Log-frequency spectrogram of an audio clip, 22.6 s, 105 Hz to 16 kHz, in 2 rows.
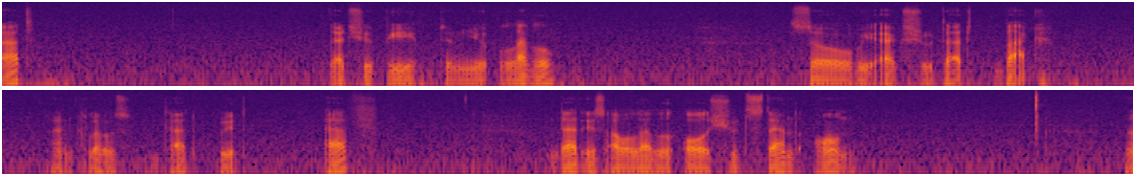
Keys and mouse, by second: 7.7-8.8 right drag, 8.8 e, 9.9-12.0 right drag, 14.6 f, 15.2 Tab, 20.0 Tab.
